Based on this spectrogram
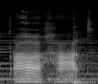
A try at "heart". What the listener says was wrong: with the t as well มีเสียงตัว t ด้วย heart heart โอเคนะครับคำต่อไปครับคำนี้เราเจอตามโหแบบพวกมอเตอร์โชว์ต่างๆครับ pretty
